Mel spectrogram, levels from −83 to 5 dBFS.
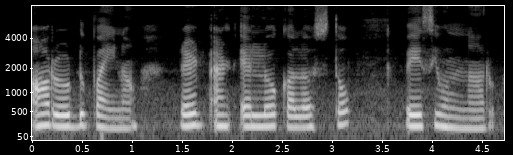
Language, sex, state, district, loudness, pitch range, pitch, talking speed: Telugu, female, Telangana, Hyderabad, -15 LUFS, 200-225 Hz, 215 Hz, 125 wpm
